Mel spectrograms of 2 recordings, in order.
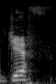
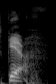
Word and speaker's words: GIF: that says gift yeah gif it's Jeff and Jeff Jeff how do you say it Jeff it's not yeah it is just it's not it's just are you do you really say Jill I do say I've always said gift you're wrong it's gift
